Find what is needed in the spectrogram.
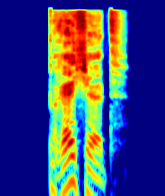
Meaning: second-person plural subjunctive I of brechen
- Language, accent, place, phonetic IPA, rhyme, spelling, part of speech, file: German, Germany, Berlin, [ˈbʁɛçət], -ɛçət, brechet, verb, De-brechet.ogg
